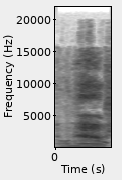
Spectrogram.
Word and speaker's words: Onimusha: Onimusha.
